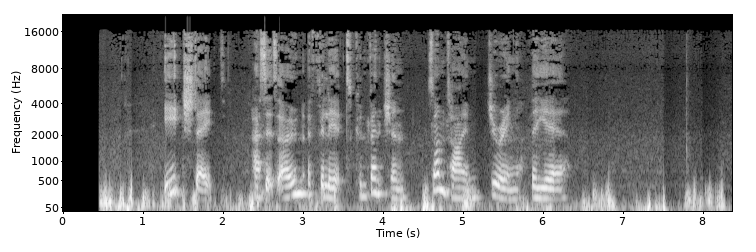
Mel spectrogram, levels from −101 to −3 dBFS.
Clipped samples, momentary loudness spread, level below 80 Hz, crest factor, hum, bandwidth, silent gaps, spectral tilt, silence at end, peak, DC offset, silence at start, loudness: under 0.1%; 13 LU; -22 dBFS; 14 dB; none; 17 kHz; none; -4.5 dB/octave; 0.1 s; 0 dBFS; under 0.1%; 0.45 s; -15 LUFS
